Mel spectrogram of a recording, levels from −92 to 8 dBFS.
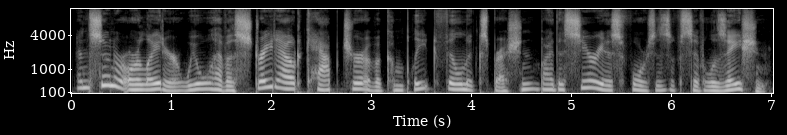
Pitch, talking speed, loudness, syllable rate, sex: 210 Hz, 190 wpm, -20 LUFS, 5.2 syllables/s, female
